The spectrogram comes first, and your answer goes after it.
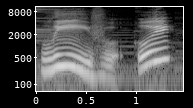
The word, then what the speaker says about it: leave: 떠나다, leave의 과거형입니다. 근데 여기서도 여러분 잠깐의 또 꿀팁을 드리면 L-E-A-V-E, leave와 live, L-I-V-E, 살다. 이 뜻이 완전 다르고 발음도 완전 달라요. leave 같은 경우는 EA가 있기 때문에 길게 빼주셔야 돼요.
